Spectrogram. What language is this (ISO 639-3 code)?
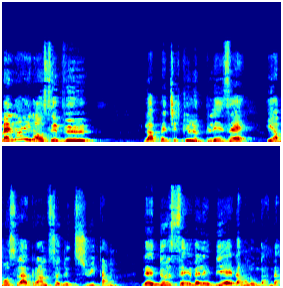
fra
